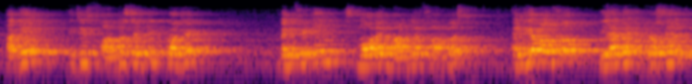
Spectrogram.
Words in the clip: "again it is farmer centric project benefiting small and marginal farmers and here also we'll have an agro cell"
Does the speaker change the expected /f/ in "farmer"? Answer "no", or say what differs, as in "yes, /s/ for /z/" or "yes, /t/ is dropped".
yes, /p/ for /f/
